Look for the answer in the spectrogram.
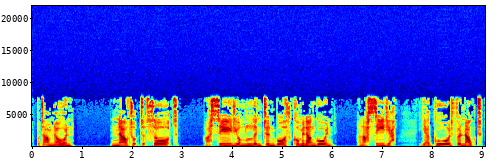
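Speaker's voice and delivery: put-on loud Yorkshire dialect rant from a sinewy old man; old Yorkshireman sounding off loudly; excited old servant. A narrator's reading. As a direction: launch into a loud, indignant rustic tirade. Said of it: "he launched into an excited gabble".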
